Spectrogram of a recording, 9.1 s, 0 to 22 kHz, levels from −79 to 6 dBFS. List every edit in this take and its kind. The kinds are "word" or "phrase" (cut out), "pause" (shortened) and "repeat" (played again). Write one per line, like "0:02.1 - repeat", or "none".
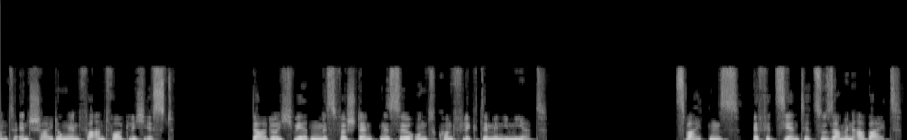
none

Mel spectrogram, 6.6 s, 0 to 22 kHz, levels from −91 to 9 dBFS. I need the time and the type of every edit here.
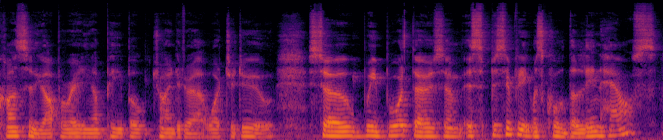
0:01.4 - word
0:01.8 - word
0:03.5 - word
0:05.3 - word

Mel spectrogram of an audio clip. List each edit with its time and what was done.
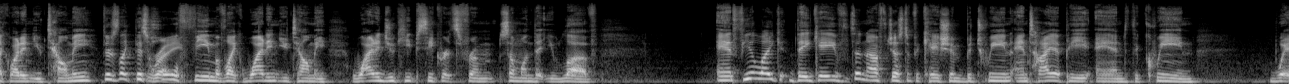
0:01.0 - word
0:07.3 - word
0:08.5 - word
0:10.1 - word

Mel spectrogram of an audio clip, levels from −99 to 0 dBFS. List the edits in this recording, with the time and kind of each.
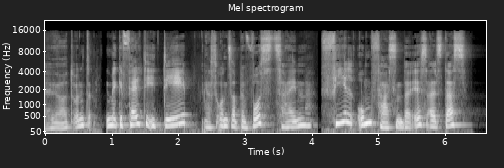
0:02.3 - pause
0:04.1 - pause

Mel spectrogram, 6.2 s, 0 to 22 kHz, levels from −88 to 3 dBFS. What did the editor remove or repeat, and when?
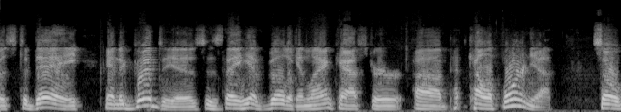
0:01.6 - word
0:02.2 - word
0:03.0 - word
0:04.6 - word

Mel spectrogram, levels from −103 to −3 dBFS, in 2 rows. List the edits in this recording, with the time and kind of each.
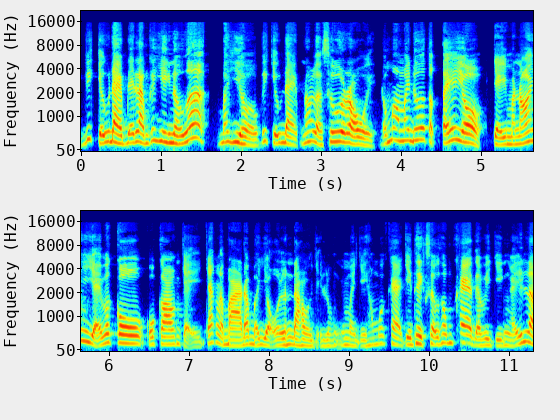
0:01.6 - pause
0:05.1 - pause

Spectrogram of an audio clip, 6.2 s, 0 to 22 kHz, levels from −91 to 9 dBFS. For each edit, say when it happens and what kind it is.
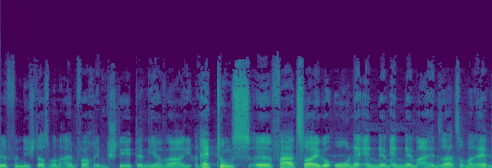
0:01.3 - word
0:02.4 - word
0:04.9 - repeat

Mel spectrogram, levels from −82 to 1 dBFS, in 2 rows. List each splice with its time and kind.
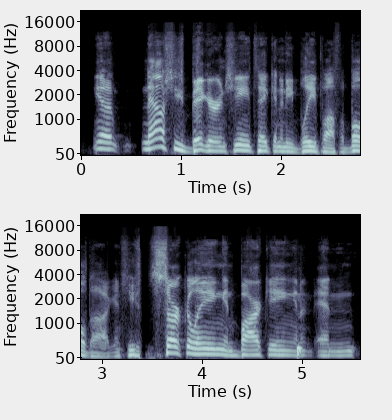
0:03.4 - word

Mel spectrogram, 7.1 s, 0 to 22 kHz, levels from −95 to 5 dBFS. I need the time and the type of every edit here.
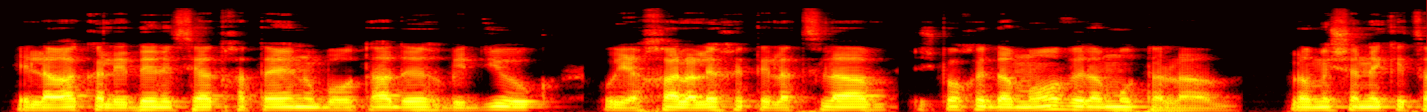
0:02.9 - pause
0:04.5 - pause
0:06.2 - pause

